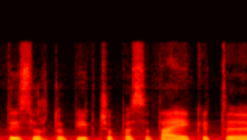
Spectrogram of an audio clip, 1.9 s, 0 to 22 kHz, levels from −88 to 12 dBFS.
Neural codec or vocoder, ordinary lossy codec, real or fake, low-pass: none; Opus, 24 kbps; real; 14.4 kHz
